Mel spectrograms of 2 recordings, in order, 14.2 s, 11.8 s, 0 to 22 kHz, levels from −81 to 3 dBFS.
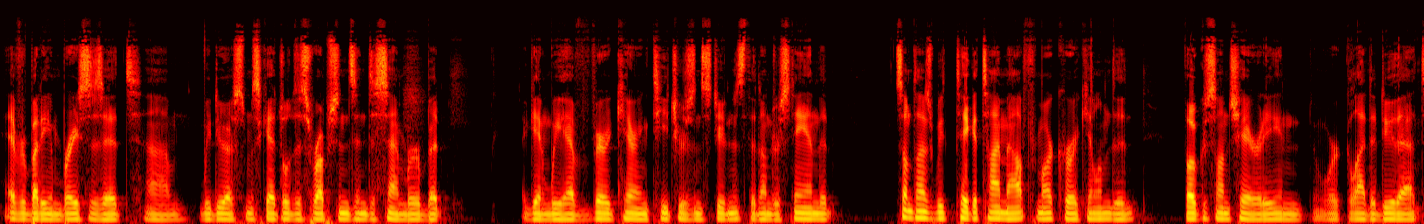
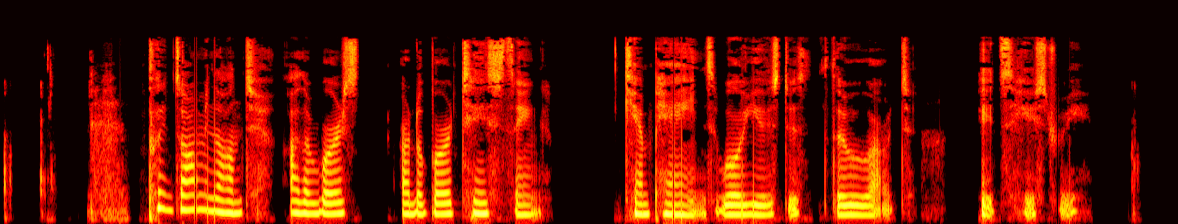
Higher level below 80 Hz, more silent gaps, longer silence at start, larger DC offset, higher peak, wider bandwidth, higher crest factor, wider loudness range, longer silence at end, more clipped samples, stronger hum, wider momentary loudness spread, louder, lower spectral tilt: about the same, -48 dBFS vs -50 dBFS; second, none vs 0.15-0.37 s, 0.60-0.67 s, 2.77-2.82 s, 3.63-3.87 s, 5.54-6.13 s, 9.50-9.77 s, 10.94-11.27 s; about the same, 0.05 s vs 0.05 s; neither; second, -6 dBFS vs 0 dBFS; first, 16 kHz vs 11.5 kHz; about the same, 20 dB vs 16 dB; about the same, 2 LU vs 4 LU; second, 0.05 s vs 0.45 s; neither; neither; second, 9 LU vs 18 LU; second, -25 LUFS vs -15 LUFS; about the same, -4.5 dB/octave vs -4.5 dB/octave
